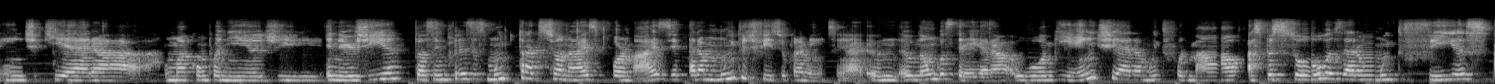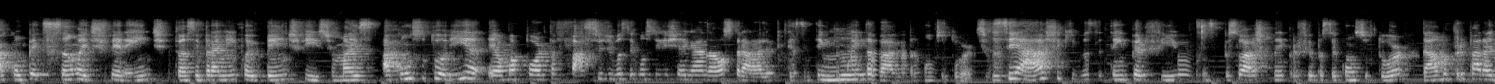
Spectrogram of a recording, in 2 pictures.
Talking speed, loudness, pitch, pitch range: 175 wpm, -18 LUFS, 210 Hz, 195-235 Hz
